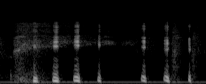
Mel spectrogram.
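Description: A man laughing in a run of short, breathy bursts, about four a second, each dropping in pitch.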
